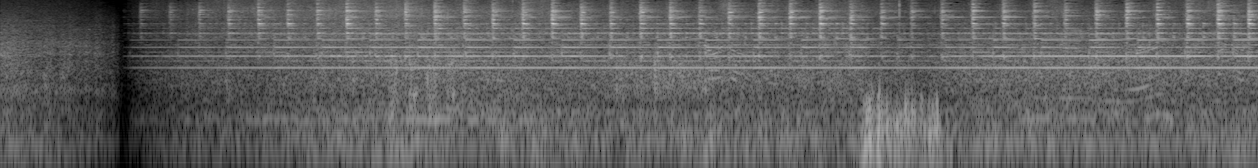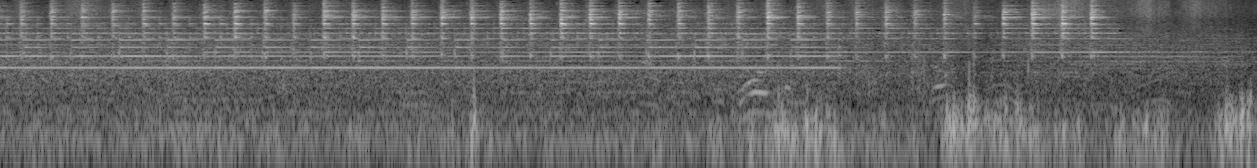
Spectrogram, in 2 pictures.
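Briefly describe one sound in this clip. A railway crossing bell rings in a fast, steady beat.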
